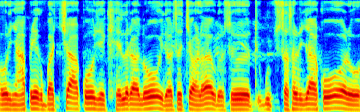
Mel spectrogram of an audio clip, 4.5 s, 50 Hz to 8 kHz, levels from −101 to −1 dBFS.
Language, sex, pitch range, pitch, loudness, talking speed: Angika, male, 130-145 Hz, 135 Hz, -12 LUFS, 240 wpm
